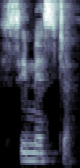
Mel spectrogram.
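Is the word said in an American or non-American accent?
non-American. It is said in a non-American accent.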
